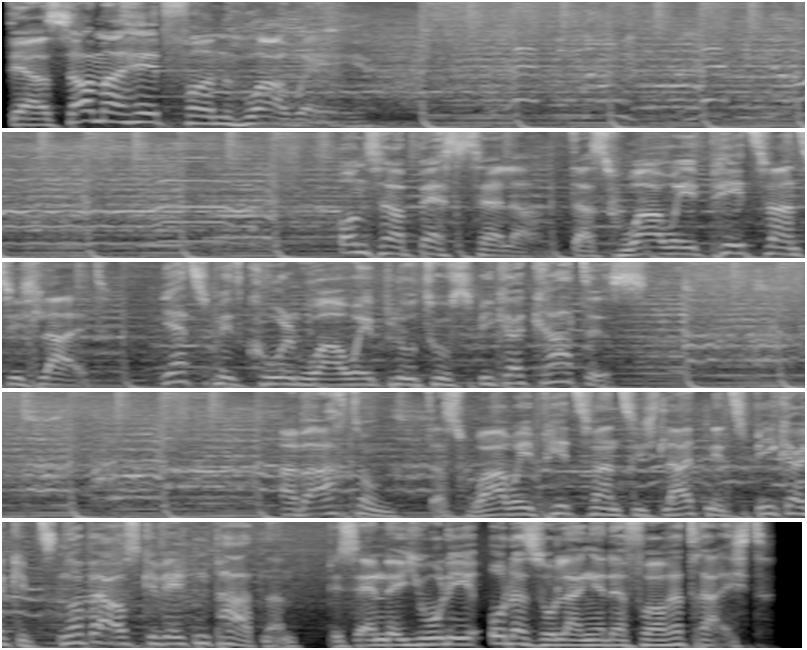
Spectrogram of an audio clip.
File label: SPOT; Huawei 2018 Sommerhit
